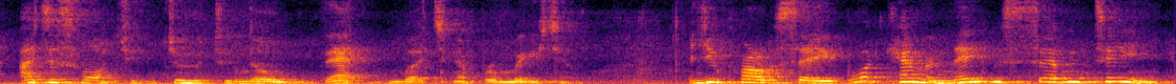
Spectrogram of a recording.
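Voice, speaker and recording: Moderate-paced speech from a woman amid noticeable background noise and audible room echo. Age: 60s. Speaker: spiritual vlogger. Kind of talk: personal testimony vlog. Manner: casual, conversational.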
